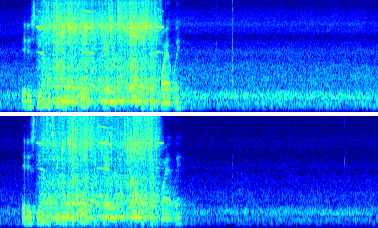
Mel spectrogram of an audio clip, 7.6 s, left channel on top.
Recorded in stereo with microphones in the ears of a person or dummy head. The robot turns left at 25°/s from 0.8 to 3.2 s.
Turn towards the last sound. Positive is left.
turn(degrees=130)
